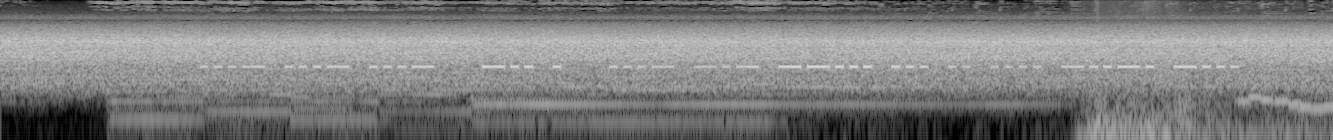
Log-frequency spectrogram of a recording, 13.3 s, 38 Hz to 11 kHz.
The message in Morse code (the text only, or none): VVV DE VK7SIH/B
